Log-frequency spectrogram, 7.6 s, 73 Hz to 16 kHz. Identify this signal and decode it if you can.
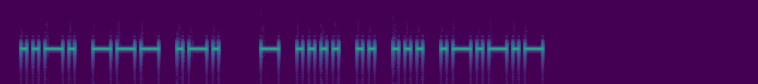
Morse code, heard as a keyed tone, about 20 wpm, 700 Hz. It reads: FOR THIS.
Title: Sentences with 5-Word Phrases - Spoken Beginning - 20wpm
